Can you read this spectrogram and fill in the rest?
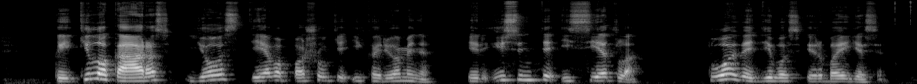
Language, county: Lithuanian, Kaunas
